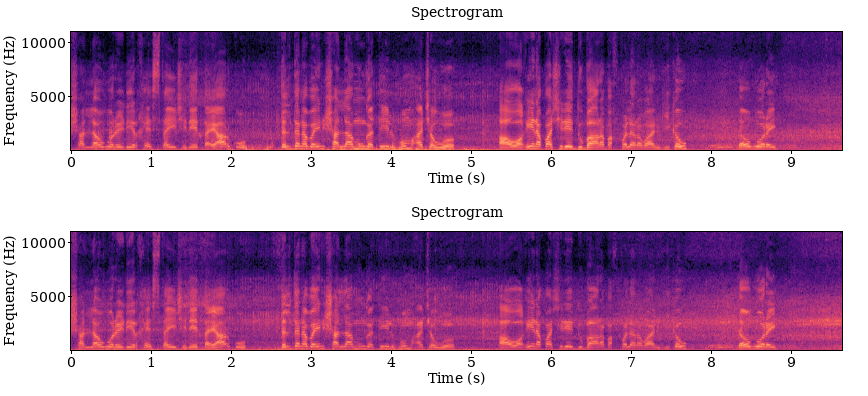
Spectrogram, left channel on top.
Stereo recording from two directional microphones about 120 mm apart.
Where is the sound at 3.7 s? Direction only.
85° left.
